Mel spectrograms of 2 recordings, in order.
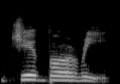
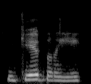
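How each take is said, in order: First: The name is said with Japanese sounds. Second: The name is said with American English sounds. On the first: "proper pronunciation" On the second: "is like the Americanized version"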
